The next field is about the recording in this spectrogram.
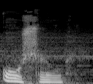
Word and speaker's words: Oslo: Ten zespół zwie się Oslo S, bo zdaje się Oslo po norwesku wymawia się Oslo.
